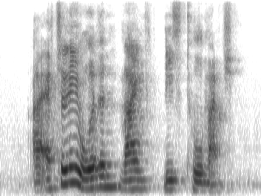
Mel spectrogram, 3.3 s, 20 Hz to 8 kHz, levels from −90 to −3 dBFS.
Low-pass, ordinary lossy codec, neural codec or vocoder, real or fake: none; none; codec, 16 kHz, 4 kbps, FreqCodec, smaller model; fake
